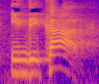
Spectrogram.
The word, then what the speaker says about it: indicar: All right, this word, indicar. Indicar. I'm saying indicar because here we have an E sound, in, here we have D, and here we have car. Indicar.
